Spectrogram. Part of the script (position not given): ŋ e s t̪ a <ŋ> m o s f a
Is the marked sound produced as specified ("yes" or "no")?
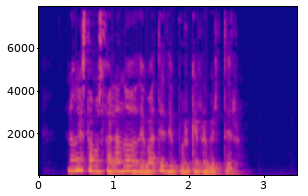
no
